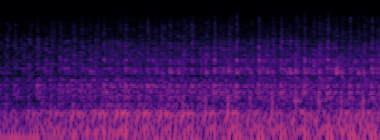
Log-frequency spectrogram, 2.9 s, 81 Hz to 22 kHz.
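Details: 1978 motorhome 440 big-block V8 for a 1974 Plymouth Cuda, on custom run stand, started via ignition switch and push-start button: catches and settles into a deep, lumpy but steady idle, no knocks; normal start and idle.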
